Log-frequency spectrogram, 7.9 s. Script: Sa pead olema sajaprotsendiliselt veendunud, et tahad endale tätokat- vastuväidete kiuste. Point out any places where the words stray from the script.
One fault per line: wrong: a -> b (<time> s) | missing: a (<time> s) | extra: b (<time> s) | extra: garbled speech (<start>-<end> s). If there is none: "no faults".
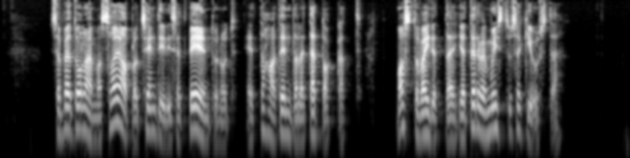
extra: ja terve mõistuse (5.7 s)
